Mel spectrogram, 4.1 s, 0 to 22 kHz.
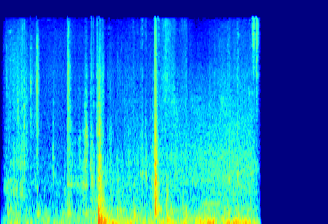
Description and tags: Recorded with a Sony PCM-D50 from the inside of a peugot 206 on a dry sunny day.
Driver opens the door and all the happiness from the outside world enters the car soundwise.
